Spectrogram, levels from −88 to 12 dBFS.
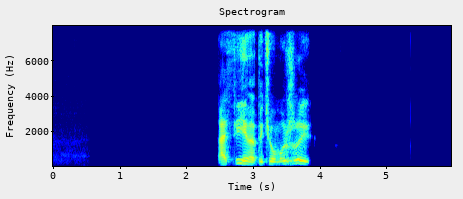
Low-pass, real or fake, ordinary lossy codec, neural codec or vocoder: none; fake; none; codec, 16 kHz, 4 kbps, FunCodec, trained on LibriTTS, 50 frames a second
